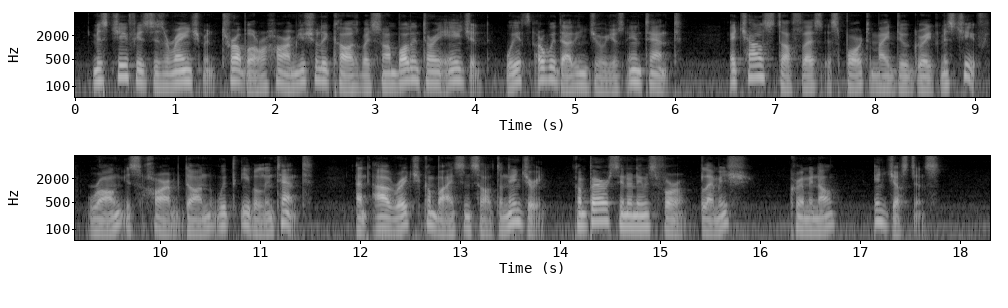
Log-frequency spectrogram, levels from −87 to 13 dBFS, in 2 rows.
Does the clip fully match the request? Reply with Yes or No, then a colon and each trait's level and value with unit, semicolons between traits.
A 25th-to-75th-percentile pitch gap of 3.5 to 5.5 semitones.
Yes: average, 5.1 semitones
